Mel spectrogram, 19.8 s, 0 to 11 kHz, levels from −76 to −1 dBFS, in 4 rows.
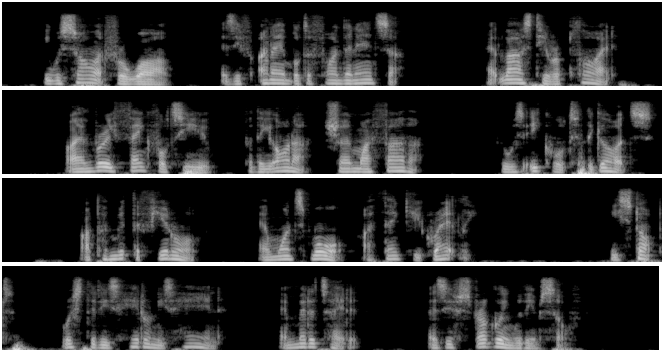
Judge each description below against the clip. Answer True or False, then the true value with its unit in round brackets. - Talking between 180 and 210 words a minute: True (185 wpm)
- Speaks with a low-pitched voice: True (120 Hz)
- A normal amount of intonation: True (4.7 semitones)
